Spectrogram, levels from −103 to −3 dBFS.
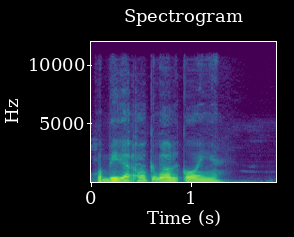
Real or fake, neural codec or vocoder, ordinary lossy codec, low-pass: fake; codec, 24 kHz, 0.9 kbps, WavTokenizer, medium music audio release; none; 10.8 kHz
